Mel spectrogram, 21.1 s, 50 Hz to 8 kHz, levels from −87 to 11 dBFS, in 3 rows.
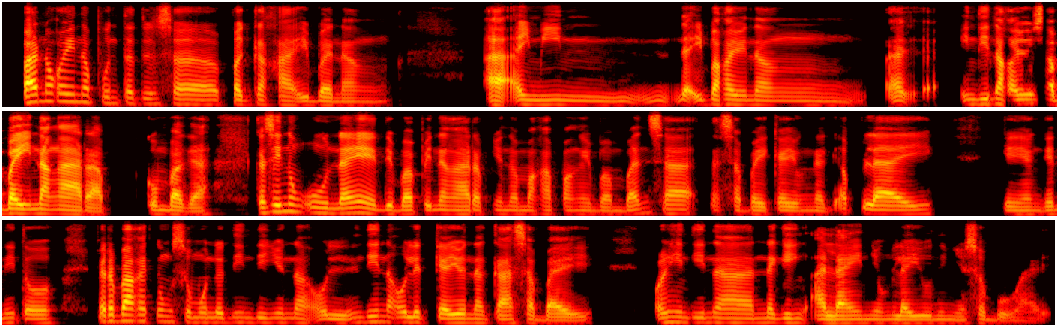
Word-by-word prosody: paano 220 +4 +8
kayo 215 - +1
napunta 175 -5 -6
dun 150 -1 -10
sa 135 -3 0
pagkakaiba 115 -3 -1
ng, 105 0 -6 0.8
ah, - - +8
I 130 - +3
mean 130 0 -4 0.7
naiba 130 - +2
kayo 130 -2 +2
ng 120 -2 -3 0.7
uh - - 0 0.4
hindi 135 +1 -1
na 145 -1 +4
kayo 135 0 +1
sabay 135 -1 +8
nangarap 115 -6 +5 0.2
kumbaga. 110 -4 +1 0.3
Kasi 185 +5 +5
nung 185 -2 -3
una, 140 -2 +1
eh, 145 -4 +7
'di 120 - -1
ba 115 - +4
pinangarap 115 -1 -1
niyo 115 -2 -11
ng 110 - -8
makapangibang 110 -1 -7
bansa, 125 0 0
tas - - -8
sabay 110 0 -3
kayong 105 -1 -4
nag-apply, 115 +3 +1 0.5
ganiyan, 105 -1 -4
ganito. 120 0 -4 0.2
Pero 175 - +3
bakit 175 -1 +6
nung 160 -1 -8
sumunod 135 -3 -3
hindi 135 -1 -8
niyo - - -10
na 120 - -3
hindi 115 +7 -3
na 145 - -5
ulit 145 0 0
kayo 125 0 +4
nagkasabay 110 -4 0 0.4
,or - - -1
hindi 135 -2 -5
na 130 -2 0
naging 125 0 -2
align 110 0 +2
yung 110 0 -8
layunin 105 0 -3
n'yo 100 - -3
sa - - -2
buhay? - - -12
125 Hz, 170 wpm, -25 LUFS, 110-135 Hz, 0.8 s, paano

